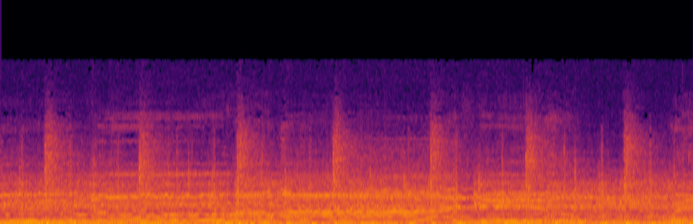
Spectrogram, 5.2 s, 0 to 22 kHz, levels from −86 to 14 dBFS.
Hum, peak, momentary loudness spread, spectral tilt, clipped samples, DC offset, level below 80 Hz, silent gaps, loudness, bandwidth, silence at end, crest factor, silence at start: none; 0 dBFS; 2 LU; -4 dB/octave; under 0.1%; under 0.1%; -22 dBFS; none; -12 LUFS; 15 kHz; 0 s; 12 dB; 0 s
